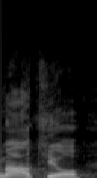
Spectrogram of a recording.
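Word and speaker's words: Malkiel: also how do you say this Burton Burton Mal malill thank you Burton malill um he posited that rwt was popularized by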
